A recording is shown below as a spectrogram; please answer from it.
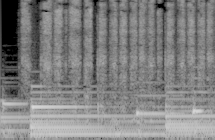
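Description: Outro music holding soft chords with a couple of note changes, under a scratchy pen-on-paper writing sound effect.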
